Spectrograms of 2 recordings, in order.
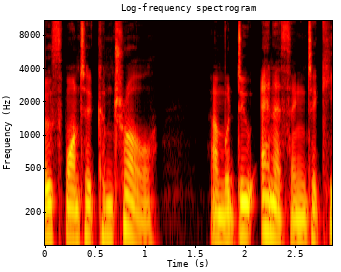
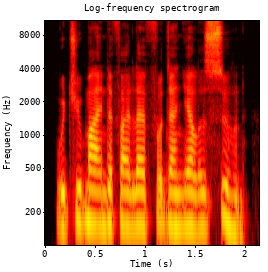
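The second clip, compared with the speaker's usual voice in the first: higher woman's voice; 8 semitones higher than usual. A narrator's reading. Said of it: "looking beaten down".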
